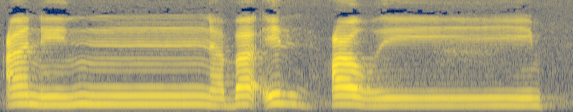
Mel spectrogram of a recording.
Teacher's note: عن النبأ العظیم، یا ساکن سے پہلے زیر ہے، حروف مدہ ہے، تو ہم نے حروف مدہ کو ایک الف کے برابر کھینچ کر پڑھا ہے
